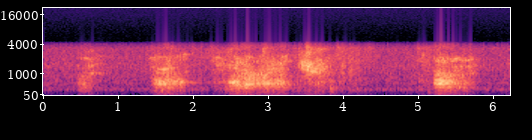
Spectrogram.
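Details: Playful growling from two American Pit Bull Terriers, a five-year-old male with a puppy from his first litter: several throaty, snarling growl bursts rising and fading, with short pauses between, ending in one sharp louder snarl.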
